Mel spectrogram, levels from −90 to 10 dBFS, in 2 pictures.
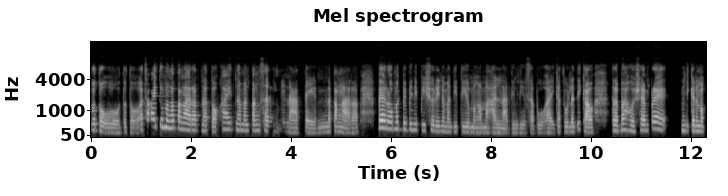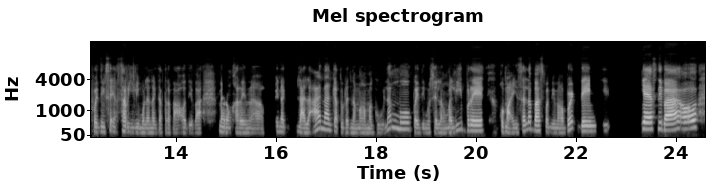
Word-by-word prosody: Totoo, 135 -10 -2
totoo, 150 - -7
at 195 - +2
tsaka 290 0 +4
itong 285 -1 -2
mga 255 0 +2
pangarap 200 -5 +3
na 170 - 0
'to 150 -3 -3
kahit 220 -1 -3
naman 185 -2 -3
pang 185 0 0
sarili 160 -4 -5
natin, 135 0 -4
na 150 - -1
pangarap, 150 -2 -1 0.4
pero 260 -3 +6
mag-bebenepisyo 200 -5 -4
rin 165 0 -3
naman 150 -1 -6
dito 150 0 -11
yung 145 -1 -6
mga 135 0 -5
mahal 135 0 -2
natin 120 +1 -6
din 125 -2 -14
sa - - -6
buhay, 120 +1 -5
katulad 150 +1 -5
Ikaw, 140 -10 +4 0.4
trabaho. 180 -1 +1
Siyempre, 195 +3 +2 0.3
hindi 175 -2 -8
ka 175 - +2
naman 165 -1 0
pwedeng 145 -1 -5
se - - -3
sarili 135 -4 -1
mo 130 -1 -8
lang 125 - -5
nag-tatrabaho 125 +1 -7
'di 120 - -15
ba? 125 -1 -2 0.4
Meron 140 -3 -4
ka 135 - -4
rin 125 0 -6
na 115 -1 -7 0.2
pinaglalaanan 155 - 0
katulad 130 -5 -4
ng 125 -2 -7
mga 125 -1 -6
magulang 120 - -8
mo, 225 -1 -3
pwede 130 0 -3
mo 125 - -13
silang 125 -1 -6
ma-libre, 180 +4 +2 0.3
kumain 130 -3 0
sa 175 - -2
labas 175 -7 +4
'pag 145 -2 -4
may 130 -1 -11
mga 125 -1 -5
birthday, 165 -9 +4 0.2
ye 360 0 -16 0.7
yes, 220 0 +9
'di 225 - +2
ba? 195 +4 +10
Oo, 240 +4 +6
155 Hz, 170 wpm, -24 LUFS, 130-195 Hz, 0.7 s, ba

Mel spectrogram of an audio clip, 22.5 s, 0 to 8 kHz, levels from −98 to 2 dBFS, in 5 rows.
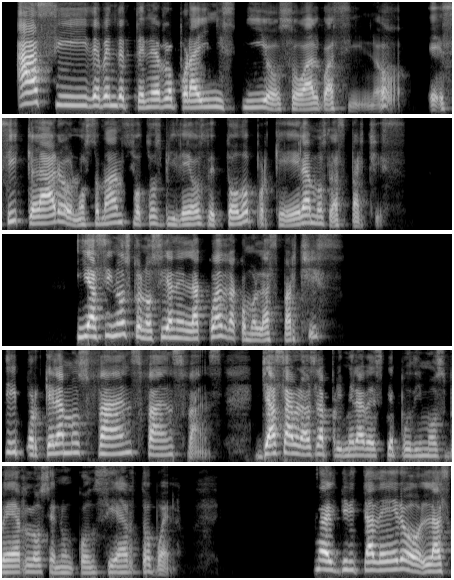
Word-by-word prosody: Ah, 290 +4 +10
sí, 245 -6 -2
deben 235 +1 +1
de 230 - +1
tenerlo 195 +1 0
por 180 -2 +1
ahí 180 +2 +3
mis 185 -3 -7
tíos, 180 -7 -4
o 135 - 0
algo 140 +1 0
así, - - -7
¿no? - - -9 0.3
Eh, 145 - -7
sí, 245 - -5
claro, 190 +3 +3
nos 155 +2 -6
tomaban 190 +6 -3
fotos, 180 -4 -8
videos, 155 +2 -3
de - - -5
todo, 235 +10 -2
porque 145 - -7
éramos 185 -1 0
las - - -7
Parchís. - - -13 1.2
Y 255 +3 +6
así 265 +2 +6
nos 310 +2 +2
conocían 230 -2 +2
en 220 -2 -1
la 205 0 +2
cuadra, 255 -2 +1
como 165 -2 -5
las 175 +2 -3
Parchís. - - -8 1.1
Sí, 265 -1 -3
porque 210 -2 -2
éramos 250 +1 +1
fans, 230 +4 +1
fans, 200 0 -3
fans. - - -12 0.3
Ya 230 +1 +6
sabrás 230 -4 +2
la 215 -1 +1
primera 180 +1 -2
vez 175 -1 -3
que 190 +2 -5
pudimos 170 -2 -8
verlos 165 +1 -1
en 150 -1 -7
un 145 -2 -9
concierto, 160 +3 -7
bueno. - - -10 1.4
El 225 -3 +6
gritadero, 225 -1 +2
las 185 0 +1
200 Hz, 150 wpm, -21 LUFS, 170-235 Hz, 1.4 s, Ah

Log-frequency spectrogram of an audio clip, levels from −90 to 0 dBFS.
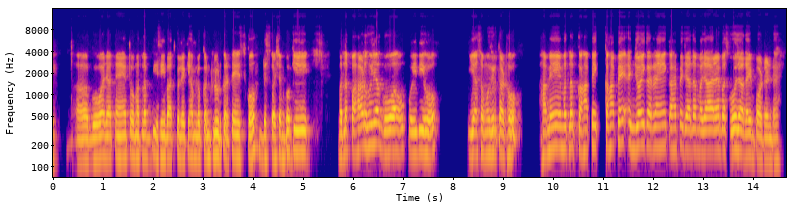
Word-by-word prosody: अ, 140 - -13 0.3
गोवा 130 +2 +3
जाते 135 0 -1
हैं 135 0 +1
तो 140 0 0
मतलब 140 0 -2
इसी 140 0 0
बात 130 -1 0
को 150 - 0
लेके 135 +1 -1
हम 140 0 -2
लोग 135 0 -1
कन्क्लूड 140 0 +1
करते 145 - 0
हैं - - +3
इसको 140 +1 +1
डिस्कशन 135 0 -1
को 155 - +3
कि 160 - +5 0.8
मतलब 160 +2 0
पहाड़ 170 +4 +2
हो 185 +1 0
या 205 +1 +3
गोवा 160 +1 +4
हो 160 0 -2
कोई 150 -1 -1
भी 160 0 +2
हो 155 -1 +3 0.8
या 150 +1 +2
समुद्र 150 0 -2
तट 150 -3 0
हो, 150 - +2 0.6
हमें 170 +5 +1
मतलब 185 +1 0
कहाँ 165 +1 +1
पे 190 -1 +2 0.2
कहाँ 185 +1 0
पे 210 - +4 0.2
एन्जॉय 185 +2 +1
कर 190 -2 0
रहे 185 0 +1
हैं, 190 - -1
कहाँ 175 0 -1
पे 190 - -4
ज़्यादा 170 0 0
मज़ा 160 0 +1
आ - - +2
रहा 165 +1 +3
है, 165 - -1
बस 165 0 -2
वो 165 +2 +4
ज़्यादा 155 -3 +3
इम्पोर्टेंट 130 -4 -1
है। 125 0 -6
155 Hz, 220 wpm, -13 LUFS, 140-170 Hz, 0.8 s, कि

